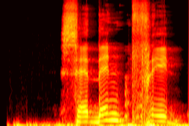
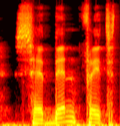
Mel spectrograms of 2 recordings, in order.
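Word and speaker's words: Schadenfreude: इसका अपोजिट में एक जर्मन भाषा का शब्द है सेदेनफ्रेड। SCH को CH को चे भी बोला जाता है और सेदेनफ्रेज सेदेन फ्रेच, CH साइलेंट हो गया इसमें, एक ऐसा शब्द है।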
